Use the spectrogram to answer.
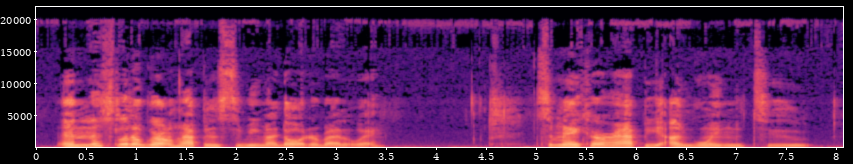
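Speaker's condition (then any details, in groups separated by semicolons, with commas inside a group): Cerebral palsy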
